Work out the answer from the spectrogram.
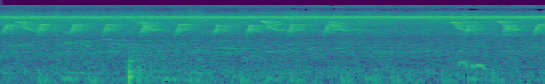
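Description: Birds chirping rapidly, short calls repeating about three times a second, over a steady high insect hiss. A single sharp knock sounds about a second in.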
